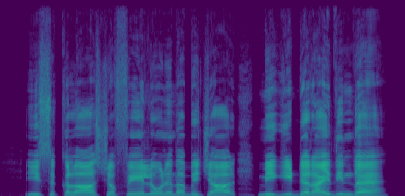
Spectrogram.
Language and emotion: Dogri, fearful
